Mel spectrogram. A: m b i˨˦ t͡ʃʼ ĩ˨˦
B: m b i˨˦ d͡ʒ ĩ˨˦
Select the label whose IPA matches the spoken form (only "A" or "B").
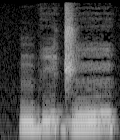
B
